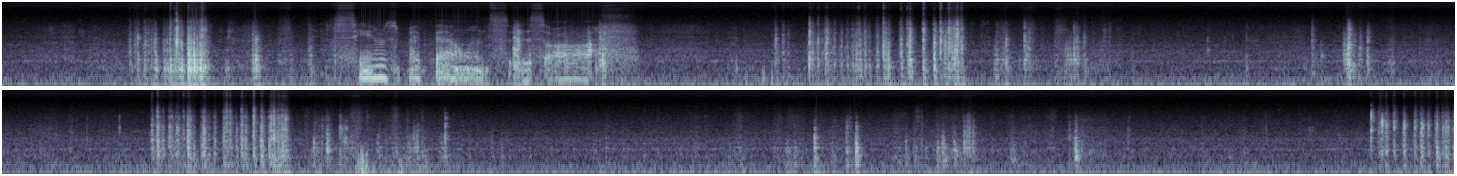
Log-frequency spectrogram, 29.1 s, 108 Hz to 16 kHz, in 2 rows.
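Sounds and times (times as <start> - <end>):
cards being riffle-shuffled: 1.2 - 2.6, 7.7 - 11.0, 16.0 - 19.0, 28.2 - 29.0.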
